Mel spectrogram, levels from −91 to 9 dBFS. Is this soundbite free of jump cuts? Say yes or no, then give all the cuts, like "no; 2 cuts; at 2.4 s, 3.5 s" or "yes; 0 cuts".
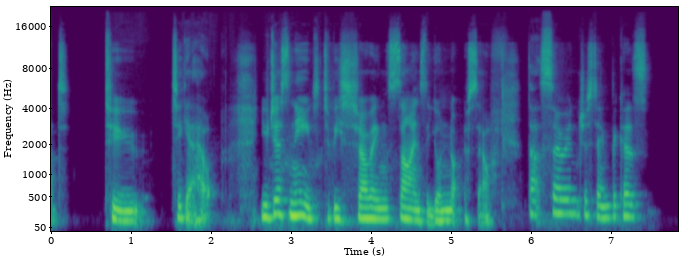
yes; 0 cuts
